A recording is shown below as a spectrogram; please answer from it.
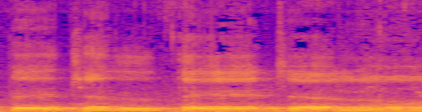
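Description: Slow, chant-like devotional singing of a Hindi song, a low voice holding long notes that step up and down in pitch.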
